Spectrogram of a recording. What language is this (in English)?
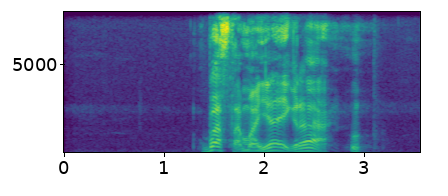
Russian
